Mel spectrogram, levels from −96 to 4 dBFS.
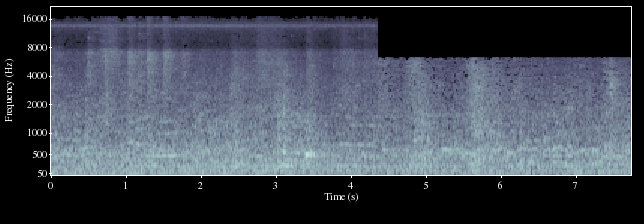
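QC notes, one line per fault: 4.35–7.74 s, adaptive stream at a lower bitrate: at 4.35 s the top end abruptly collapses, with nothing above 6.3 kHz, and the sound turns dull and swirly, with smeared transients and a watery, synthetic edge that persists to the end. There is no gap or dropout at the switch. The player stepped down to a lower-quality rendition of the stream, and the band limit and artefacts fit AAC falling from about 96 kbit/s to about 24 kbit/s.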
